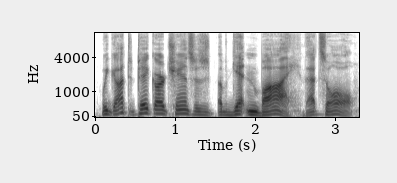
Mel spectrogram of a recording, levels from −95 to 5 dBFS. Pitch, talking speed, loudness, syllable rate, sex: 120 Hz, 200 wpm, -19 LUFS, 4.3 syllables/s, male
